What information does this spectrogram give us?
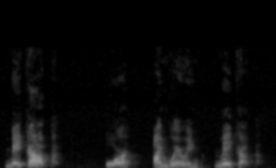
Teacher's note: if it's a noun, we stress the first part.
